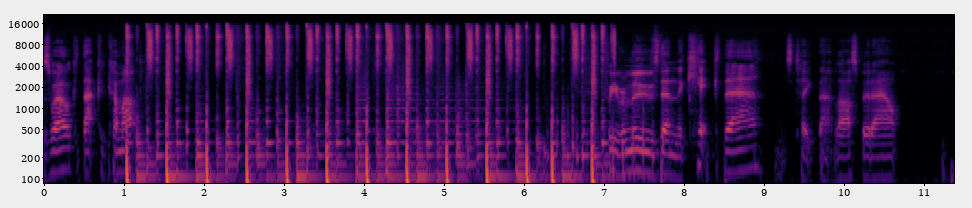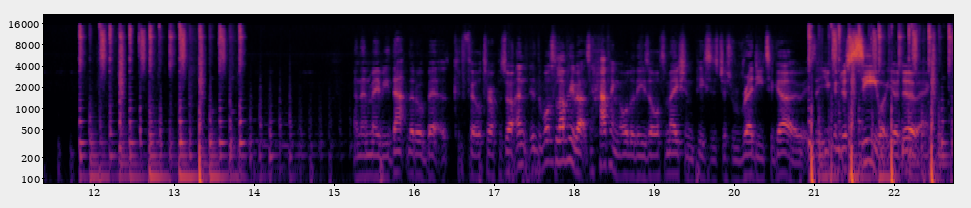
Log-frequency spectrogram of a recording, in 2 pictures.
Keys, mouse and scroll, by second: 1.1 space, 6.3 space, 7.0 space, 11.8 space, 12.3 super+1.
